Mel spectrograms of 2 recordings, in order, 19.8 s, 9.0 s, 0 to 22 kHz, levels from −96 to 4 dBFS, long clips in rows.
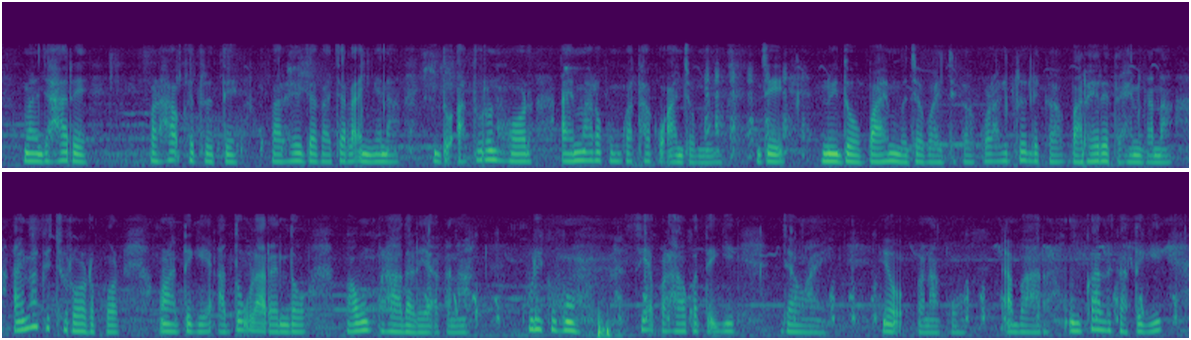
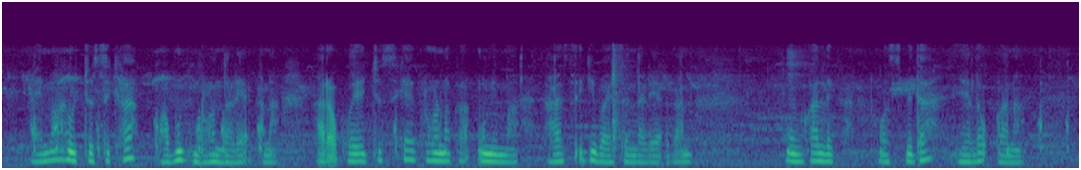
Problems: constant background noise, continuous background conversations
